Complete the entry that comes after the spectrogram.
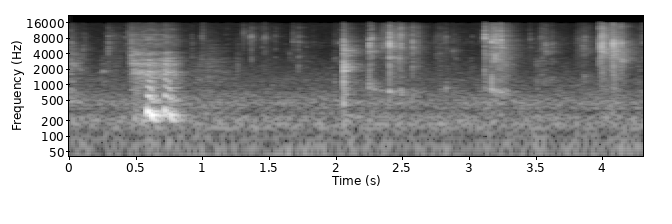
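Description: Close crunching of deep-fried salt and pepper shrimp being bitten and chewed, with three or four crisp crunches about two, three and four seconds in. A short voiced sound, falling in pitch, comes about half a second in.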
